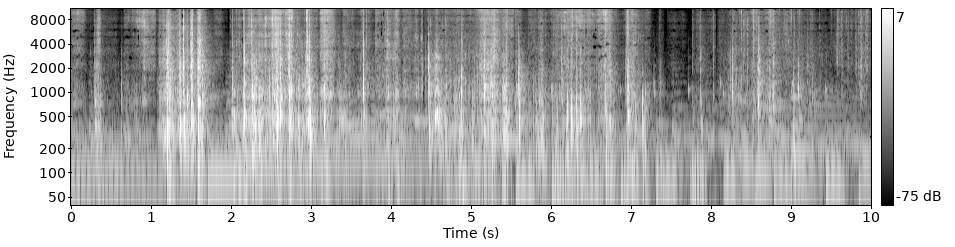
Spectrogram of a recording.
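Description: Clear plastic blister packaging and cardboard crinkling and crackling in quick irregular bursts as a toy box is opened by hand, loudest about one to three seconds in, over background music.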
